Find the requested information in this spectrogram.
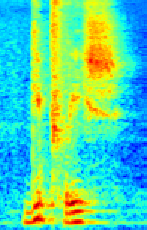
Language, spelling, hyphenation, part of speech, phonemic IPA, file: Dutch, diepvries, diep‧vries, noun / adjective, /ˈdipfris/, Nl-diepvries.ogg
- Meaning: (noun) 1. deep-freezing 2. freezer; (adjective) deep-frozen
